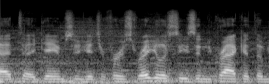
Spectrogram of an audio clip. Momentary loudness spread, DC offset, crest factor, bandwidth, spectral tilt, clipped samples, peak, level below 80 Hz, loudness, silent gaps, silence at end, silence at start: 6 LU; under 0.1%; 16 dB; 13.5 kHz; -5.5 dB/octave; under 0.1%; 0 dBFS; -32 dBFS; -16 LUFS; none; 0 s; 0 s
